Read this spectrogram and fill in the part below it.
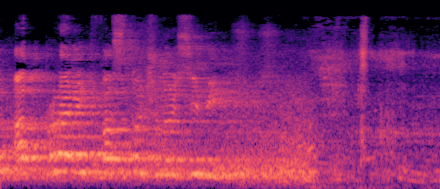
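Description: A woman speaks into microphones.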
